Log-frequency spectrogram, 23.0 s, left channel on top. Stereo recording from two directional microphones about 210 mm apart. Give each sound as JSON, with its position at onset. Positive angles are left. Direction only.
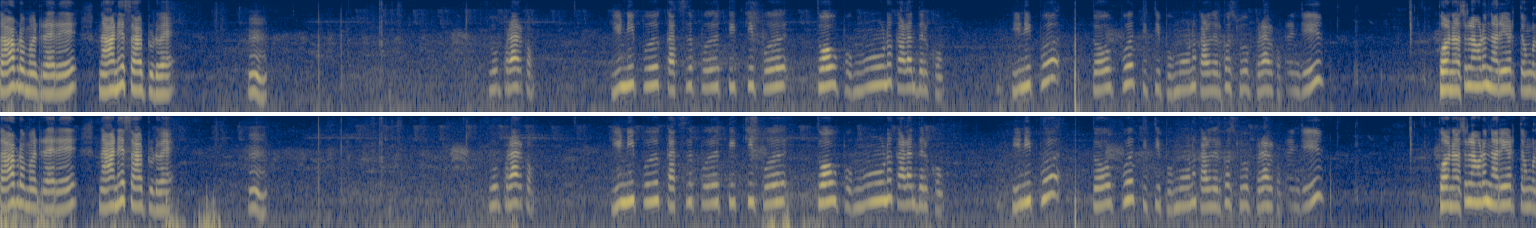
{"t": 0.0, "sound": "speech", "side_deg": 25}
{"t": 3.7, "sound": "speech", "side_deg": 45}
{"t": 7.5, "sound": "speech", "side_deg": 10}
{"t": 9.1, "sound": "speech", "side_deg": 10}
{"t": 15.2, "sound": "speech", "side_deg": 15}
{"t": 19.3, "sound": "speech", "side_deg": 35}
{"t": 21.1, "sound": "speech", "side_deg": 30}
